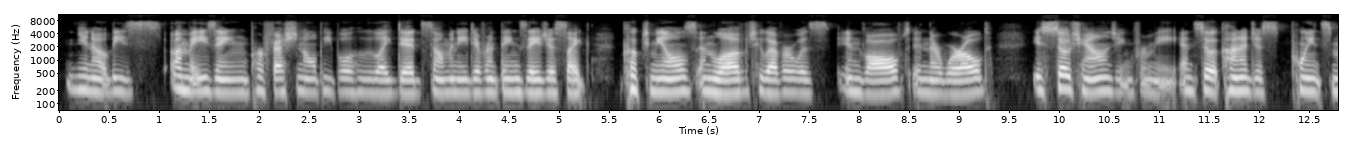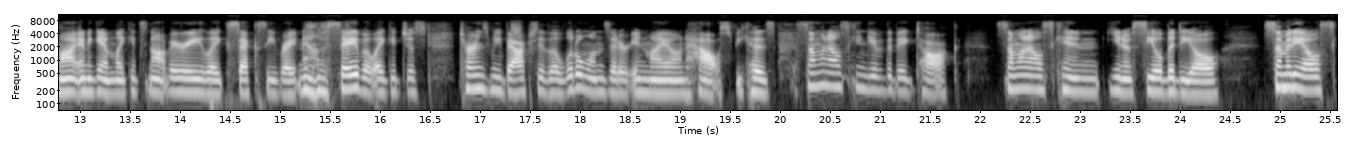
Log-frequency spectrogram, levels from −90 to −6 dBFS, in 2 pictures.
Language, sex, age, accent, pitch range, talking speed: English, female, 20-39, American, 180-205 Hz, 200 wpm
